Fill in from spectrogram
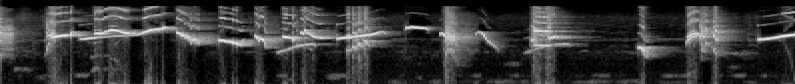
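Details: Oriental magpie-robin lure song aimed at making rivals answer: fluid whistled phrases rising and dipping, then spaced harsh buzzes and short falling notes.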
